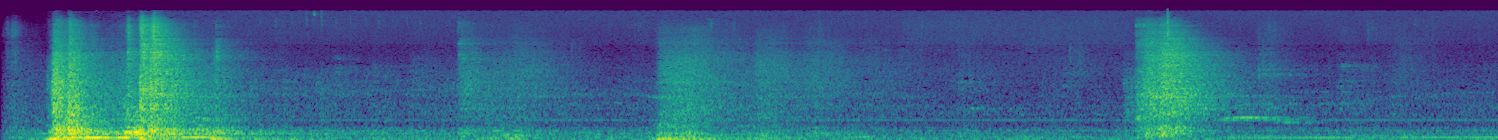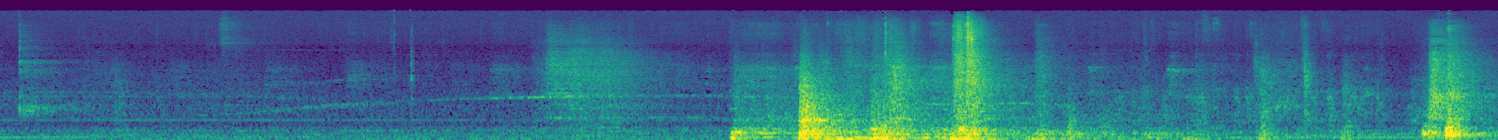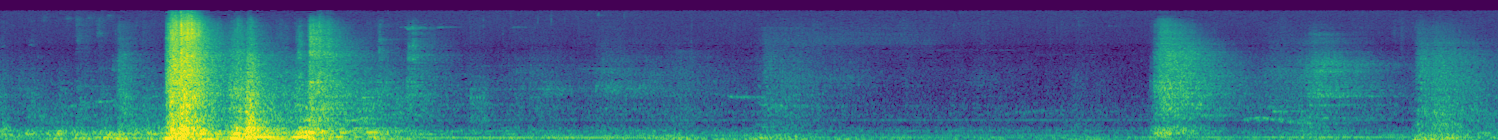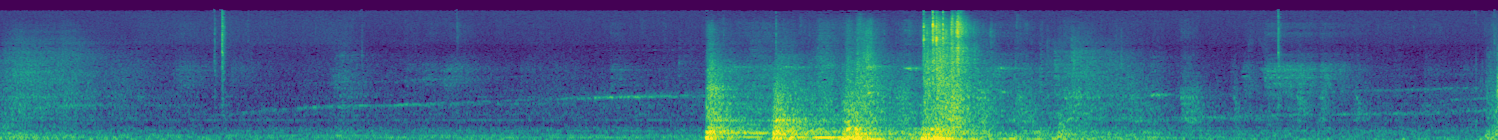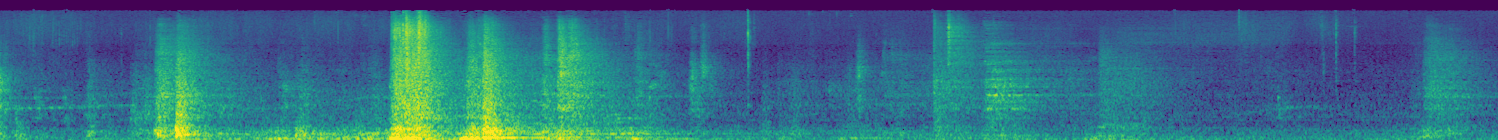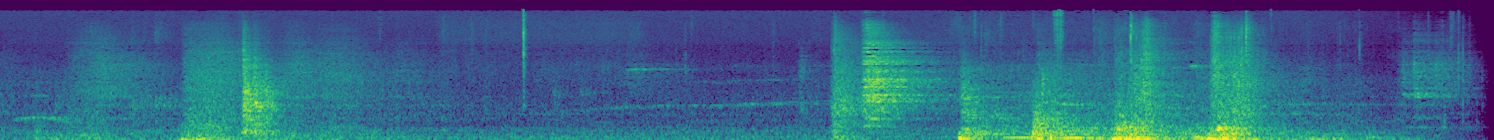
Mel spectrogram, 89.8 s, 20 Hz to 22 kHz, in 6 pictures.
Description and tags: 110801-loading of blackcurrant3
01.08.11: the second day of my research on truck drivers culture. Denmark, Oure, behind of the fruit-processing plant. Loading ramp - process of loading of 24 tones of blackcurrant. Noise made by forklift (a lot of banging, clicks, typical for forklifts hiss). Sound of birds in the background. Recording made in front of truck cab.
